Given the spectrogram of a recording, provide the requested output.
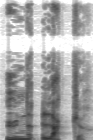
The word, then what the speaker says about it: laque: Une laque. Remember the rule when you get this QU, well, U is not pronounced, so you get k like that. Une laque.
